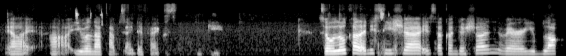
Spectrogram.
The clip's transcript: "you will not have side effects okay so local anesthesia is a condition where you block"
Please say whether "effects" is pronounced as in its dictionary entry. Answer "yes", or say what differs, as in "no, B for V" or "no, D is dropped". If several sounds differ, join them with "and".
yes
